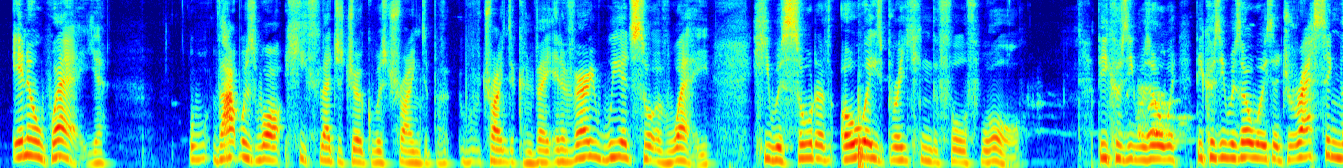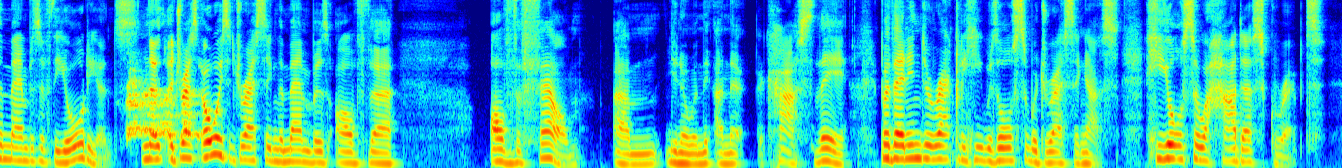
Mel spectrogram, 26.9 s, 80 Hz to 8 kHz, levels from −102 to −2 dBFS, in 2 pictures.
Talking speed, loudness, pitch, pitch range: 175 wpm, -25 LUFS, 175 Hz, 150-195 Hz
